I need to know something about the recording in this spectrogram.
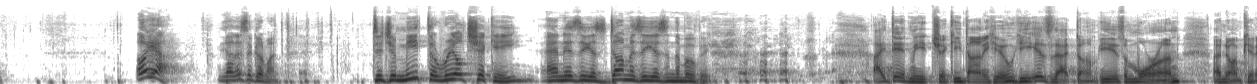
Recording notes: in a Q&A at the DGA theater in Los Angeles.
